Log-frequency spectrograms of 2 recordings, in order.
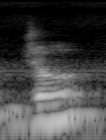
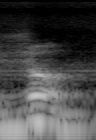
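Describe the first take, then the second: First: The word starts with a strong j sound. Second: The word starts with a very weak j sound. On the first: This is common in Mexico. "Eu sempre falo jo" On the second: This is a less common regional variant. "Esse J é um J bem fraquinho"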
